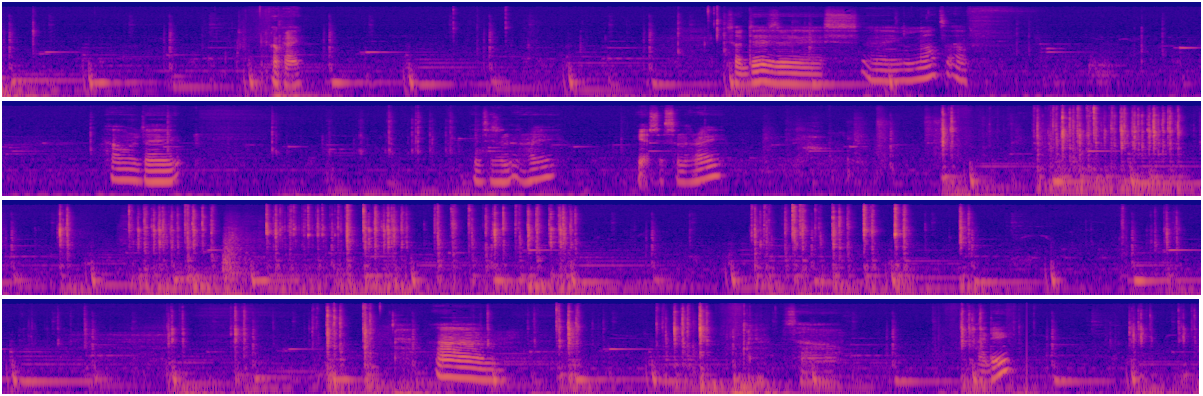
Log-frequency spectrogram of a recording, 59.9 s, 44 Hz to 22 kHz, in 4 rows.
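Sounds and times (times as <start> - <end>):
quiet background music: 0.0 - 59.9
keyboard typing: 18.4 - 21.1, 26.6 - 37.4, 39.3 - 42.3, 43.1 - 46.3, 47.0 - 50.3, 51.0 - 54.4, 56.9 - 58.2, 58.8 - 59.9.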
